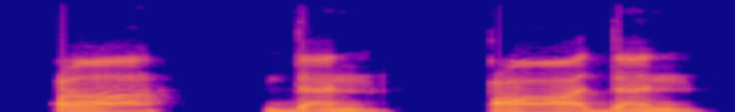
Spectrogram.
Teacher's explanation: الف سے پہلے زبر ہے، تھوڑا کھینچ کر پڑھنا ہے، اور یہاں دال کے اوپر تنوین ہے، نون ساکن کی آواز آئے گی اور تنوین کے بعد یا آتا ہے تو یا نہیں پڑھا جاتا ہے۔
